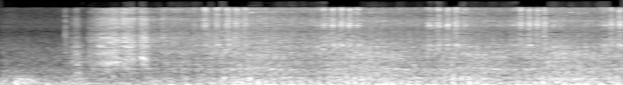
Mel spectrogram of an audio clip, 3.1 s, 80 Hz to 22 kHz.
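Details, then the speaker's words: Minerva R150 SE 150cc motorcycle after the CDI, battery and rectifier were reconnected: the starter catches within a second and the single settles into a steady, even idle with no misfire, a clean healthy start. "Wow, bagus sekali. Suaranya bagus."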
